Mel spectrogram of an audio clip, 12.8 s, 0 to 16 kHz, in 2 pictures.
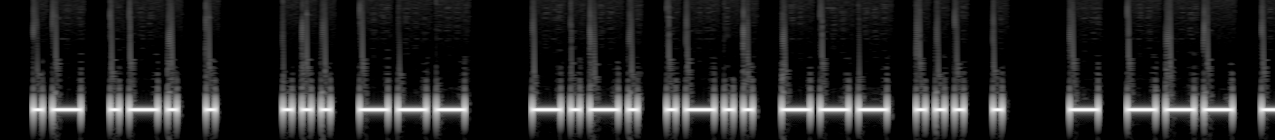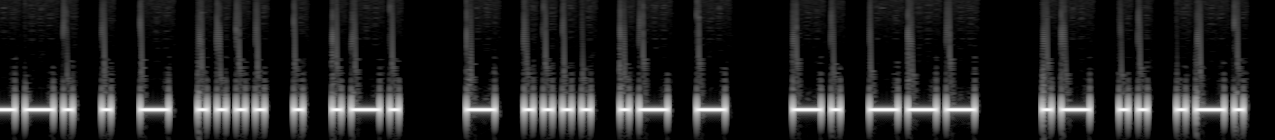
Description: Morse code, heard as a keyed tone, about 25 wpm, 700 Hz. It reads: ARE SO CLOSE TOGETHER THAT NO AIR
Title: Sentences from Top 1000 Words - Review Part 1 - 25wpm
